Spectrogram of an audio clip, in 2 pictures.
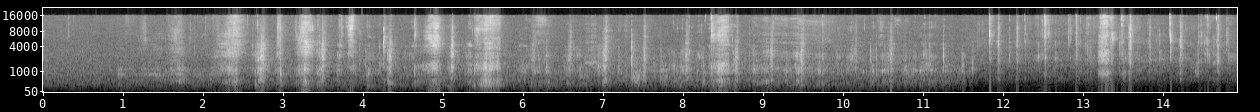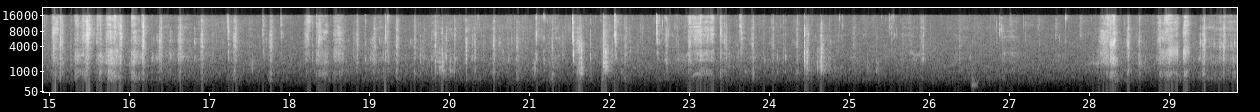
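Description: Close-miked chewing of kimchi with Spam and rice: wet, crunchy crackles and mouth smacks in an irregular run.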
